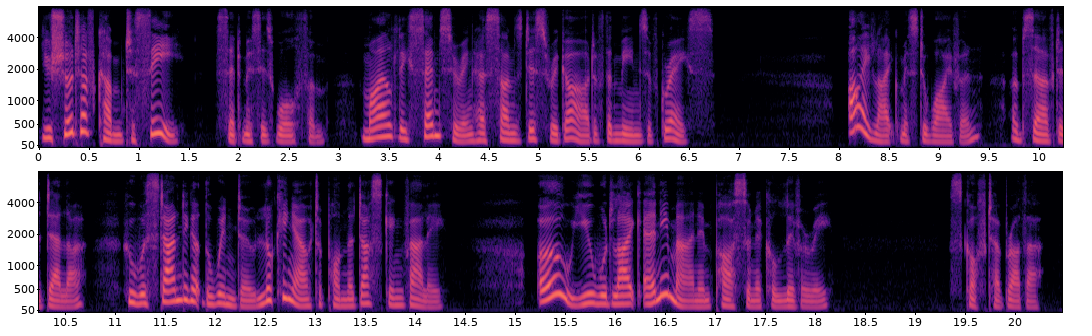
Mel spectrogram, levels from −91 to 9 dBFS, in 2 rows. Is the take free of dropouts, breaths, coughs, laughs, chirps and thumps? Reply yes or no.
yes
